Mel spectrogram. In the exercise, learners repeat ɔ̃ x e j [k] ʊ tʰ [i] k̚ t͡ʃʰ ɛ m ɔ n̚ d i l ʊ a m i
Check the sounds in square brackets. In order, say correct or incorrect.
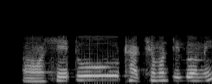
incorrect: t, incorrect: a

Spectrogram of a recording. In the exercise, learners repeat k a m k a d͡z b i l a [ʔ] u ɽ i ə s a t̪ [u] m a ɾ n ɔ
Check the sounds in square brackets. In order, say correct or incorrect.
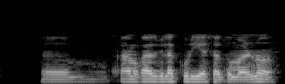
incorrect: k, correct

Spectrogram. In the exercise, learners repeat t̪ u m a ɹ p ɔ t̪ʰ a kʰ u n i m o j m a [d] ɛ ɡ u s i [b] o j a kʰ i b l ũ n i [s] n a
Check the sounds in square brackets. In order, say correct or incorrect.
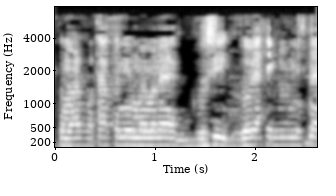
incorrect: n, incorrect: ɡ, correct

